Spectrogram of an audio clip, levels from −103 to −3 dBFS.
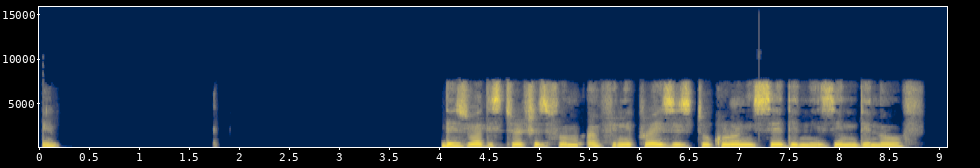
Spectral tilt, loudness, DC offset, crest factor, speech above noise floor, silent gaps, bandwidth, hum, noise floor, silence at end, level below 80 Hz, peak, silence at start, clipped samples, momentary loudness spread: -4 dB/octave; -14 LUFS; under 0.1%; 16 dB; over 76 dB; 0.32-1.74 s, 1.81-4.03 s; 7.8 kHz; none; under -90 dBFS; 0.3 s; -58 dBFS; 0 dBFS; 0.05 s; under 0.1%; 8 LU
